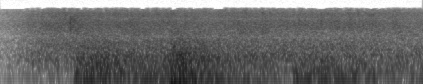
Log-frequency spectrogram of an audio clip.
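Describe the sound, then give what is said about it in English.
Torrential rain pounds down outside on an already saturated town during a storm, a loud, dense, continuous hiss with a low thunder rumble swelling through the middle. “Outside, the rain pounds down.”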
